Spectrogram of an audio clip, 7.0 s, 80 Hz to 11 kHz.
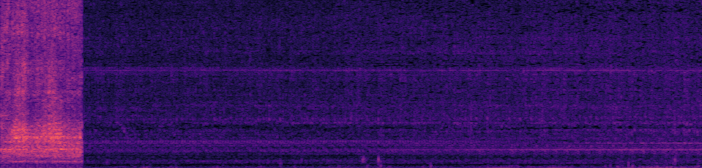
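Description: Kubota RT120 single-cylinder diesel on a two-wheel walking tractor, running loud and steady, cuts off abruptly under a second in. It gives way to a much fainter, steady low engine hum from a tracked combine harvester, with a few light clicks.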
